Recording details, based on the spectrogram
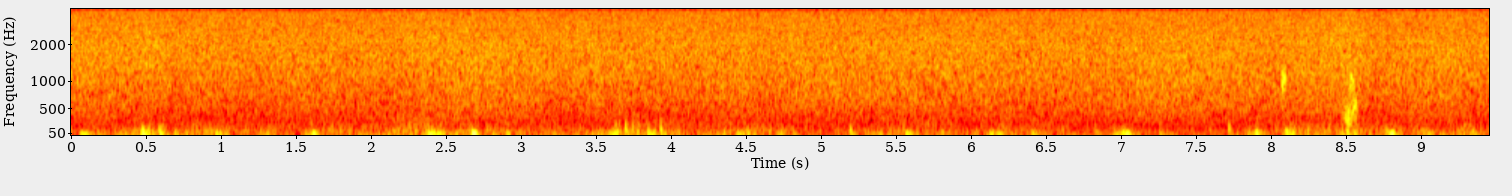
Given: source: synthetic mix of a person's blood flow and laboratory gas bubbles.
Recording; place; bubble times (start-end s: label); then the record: Doppler ultrasound of blood flow; subclavian vein
8.05-8.10 s: bubbles
8.46-8.58 s: bubbles
From the record:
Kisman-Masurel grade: 113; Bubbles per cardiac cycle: 1 to 2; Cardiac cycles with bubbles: 1 to 10%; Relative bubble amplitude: loud (0.450 to 0.775); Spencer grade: 1 (occasional bubble signal discernible with the cardiac motion signal, with majority of cardiac periods free of bubbles); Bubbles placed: anywhere in the cardiac cycle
